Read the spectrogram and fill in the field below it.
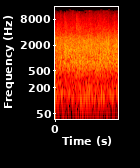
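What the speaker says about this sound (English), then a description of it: "Crowd lapping up every shot he plays." Snooker crowd at the 2017 China Open applauding a Ronnie O'Sullivan shot, a dense, steady wash of clapping from a large audience that holds loud throughout with no talk over it.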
